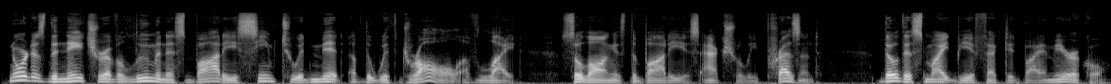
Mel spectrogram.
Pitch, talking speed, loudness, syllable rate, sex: 105 Hz, 175 wpm, -19 LUFS, 4.8 syllables/s, male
